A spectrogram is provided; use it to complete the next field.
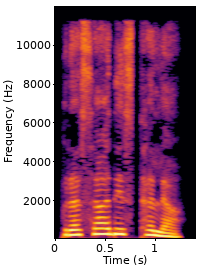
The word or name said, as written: ಪ್ರಸಾದಿಸ್ಥಲ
